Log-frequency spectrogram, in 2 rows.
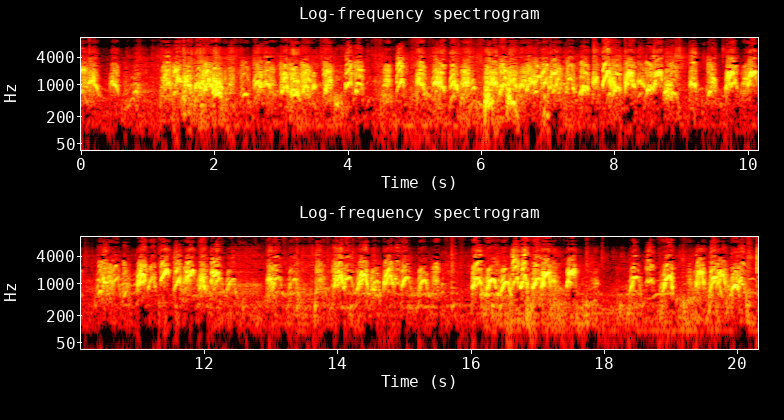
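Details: Many dogs barking at once on a meat farm and puppy mill in Nonsan, South Korea, in January 2017, where some 150 dogs are kept, including Dobermans, Shar-Peis, Chow Chows and Golden Retrievers: a dense, overlapping din of sharp barks with barely a pause.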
